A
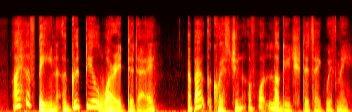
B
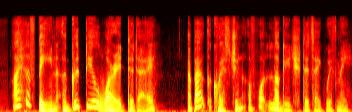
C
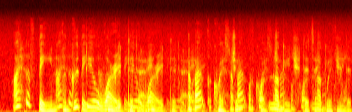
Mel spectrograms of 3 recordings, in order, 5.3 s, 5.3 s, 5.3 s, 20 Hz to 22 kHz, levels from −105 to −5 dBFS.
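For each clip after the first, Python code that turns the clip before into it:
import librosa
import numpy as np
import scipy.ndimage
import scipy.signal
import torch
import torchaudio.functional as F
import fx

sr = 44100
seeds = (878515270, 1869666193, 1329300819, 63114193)

y1 = x
y2 = fx.dmg_noise_colour(y1, sr, seeds[0], colour='white', level_db=-47.0)
y2 = fx.air_absorb(y2, sr, metres=92.0)
y2 = fx.echo_feedback(y2, sr, ms=634, feedback_pct=25, wet_db=-6.5)
y2 = y2 * librosa.db_to_amplitude(1.0)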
